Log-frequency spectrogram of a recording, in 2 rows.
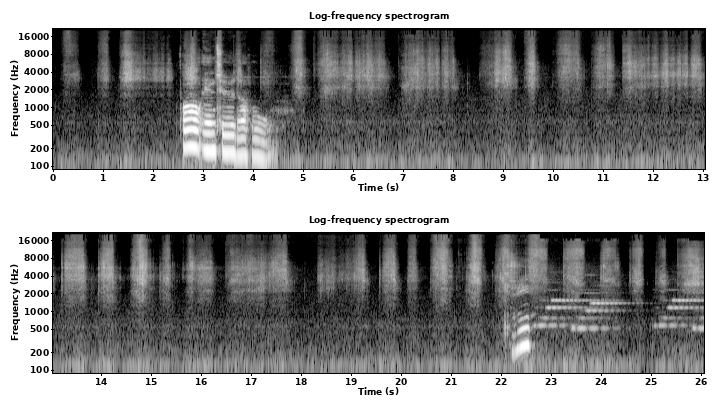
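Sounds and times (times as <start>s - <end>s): brush swishing over template: 18.4s - 26.0s.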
